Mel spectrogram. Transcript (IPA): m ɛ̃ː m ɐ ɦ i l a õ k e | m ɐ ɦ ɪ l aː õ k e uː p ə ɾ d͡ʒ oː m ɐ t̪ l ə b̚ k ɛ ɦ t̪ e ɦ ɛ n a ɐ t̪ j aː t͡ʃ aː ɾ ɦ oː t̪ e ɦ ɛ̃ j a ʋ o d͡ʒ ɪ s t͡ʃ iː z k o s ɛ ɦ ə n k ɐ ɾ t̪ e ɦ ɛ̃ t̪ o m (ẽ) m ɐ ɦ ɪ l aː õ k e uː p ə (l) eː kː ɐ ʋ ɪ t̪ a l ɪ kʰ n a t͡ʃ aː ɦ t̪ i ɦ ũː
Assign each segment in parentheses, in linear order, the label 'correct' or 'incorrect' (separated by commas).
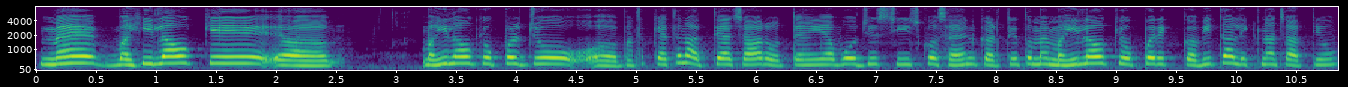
incorrect, incorrect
